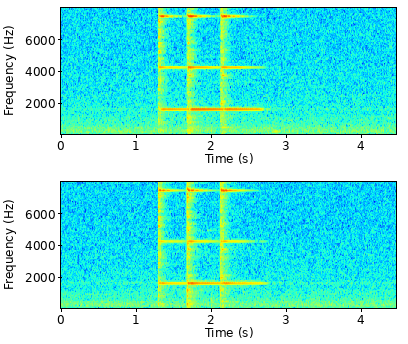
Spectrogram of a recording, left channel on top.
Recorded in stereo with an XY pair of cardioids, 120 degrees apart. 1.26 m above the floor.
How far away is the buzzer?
About 0.8 m.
